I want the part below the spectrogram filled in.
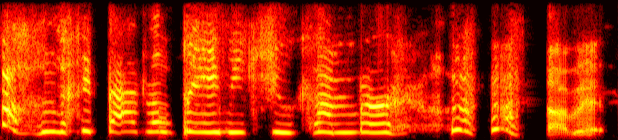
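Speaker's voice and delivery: high delighted laugh while talking; delighted squeal. Real, not acted. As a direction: gush at the tiny cucumber, laughing. Finds a tiny cucumber.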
